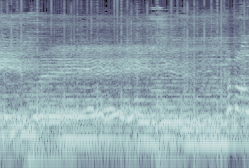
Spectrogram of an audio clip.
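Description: Gospel singing: voices singing together in long, wavering held notes, with no break.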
